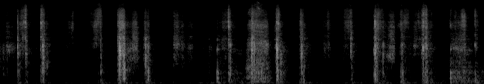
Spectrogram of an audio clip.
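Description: Tarot cards being shuffled in repeated quick rustling bursts, each riffle and slide close and crisp, with short gaps between and no talking.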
